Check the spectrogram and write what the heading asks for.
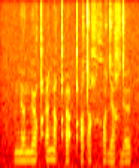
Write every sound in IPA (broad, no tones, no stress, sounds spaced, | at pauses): n ə n̪ y qʼ i n̪ ɘ qʼ ɨ ʔ qʼ u tˤ ɨ χ x ɔ d ɛ χ d ɘ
